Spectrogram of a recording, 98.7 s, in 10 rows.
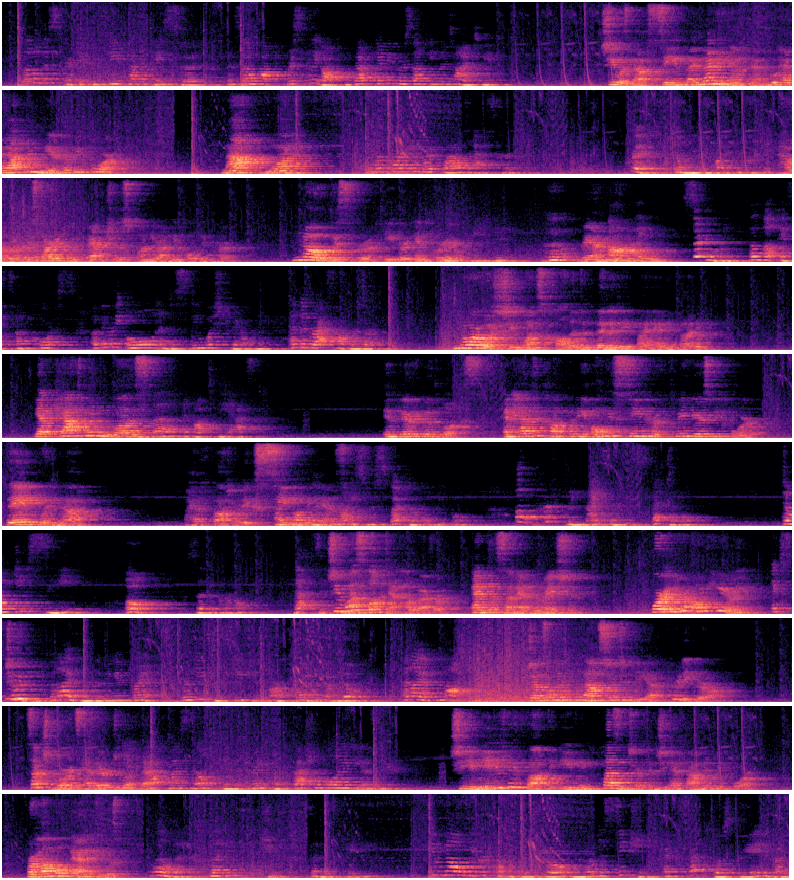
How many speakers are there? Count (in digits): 2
